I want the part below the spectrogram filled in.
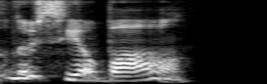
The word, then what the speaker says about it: Lucille Ball: Is it O'Ball or is it just Ball? – No, it's just Lucille Ball.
